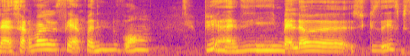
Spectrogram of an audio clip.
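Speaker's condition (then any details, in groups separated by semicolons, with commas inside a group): Friedreich's ataxia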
